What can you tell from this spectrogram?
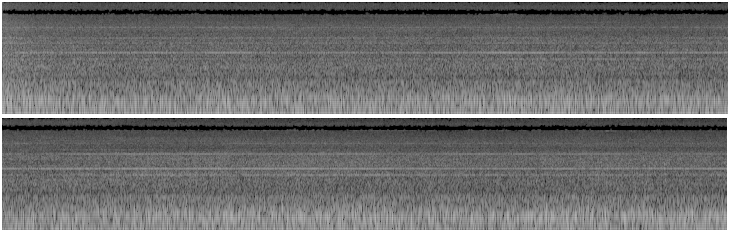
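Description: Helicopter in flight: engine and rotor running steadily, with a thin high whine over a low rumble that never changes.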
